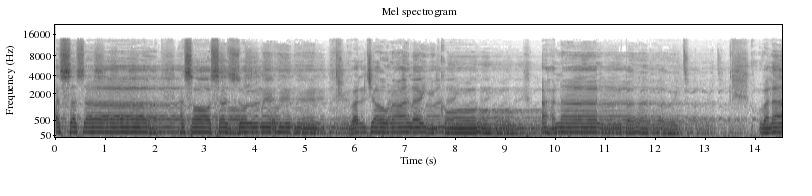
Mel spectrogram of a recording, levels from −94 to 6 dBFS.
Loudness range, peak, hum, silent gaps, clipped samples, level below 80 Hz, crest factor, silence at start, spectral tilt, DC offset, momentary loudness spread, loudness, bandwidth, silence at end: 5 LU; -6 dBFS; none; none; under 0.1%; -44 dBFS; 16 dB; 0 s; -5.5 dB/octave; under 0.1%; 11 LU; -22 LUFS; 14 kHz; 0 s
